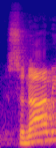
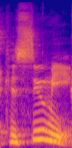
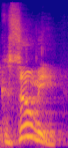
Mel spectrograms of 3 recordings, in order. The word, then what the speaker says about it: Kasumi: news based up from tsunami am i saying that wrong how do you say that brand sorry you're absolutely saying it wrong it's kasumi kasumi from kasumi another very cool looking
